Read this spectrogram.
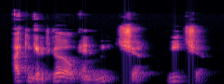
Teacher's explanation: t changes to a ch sound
